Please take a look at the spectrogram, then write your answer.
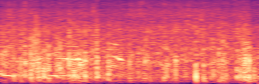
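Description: Heavy rain pours down steadily, a dense close hiss of drops hitting surfaces along an outdoor pathway, continuous and loud throughout.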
